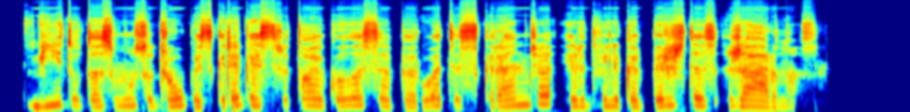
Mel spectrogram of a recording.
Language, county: Lithuanian, Vilnius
